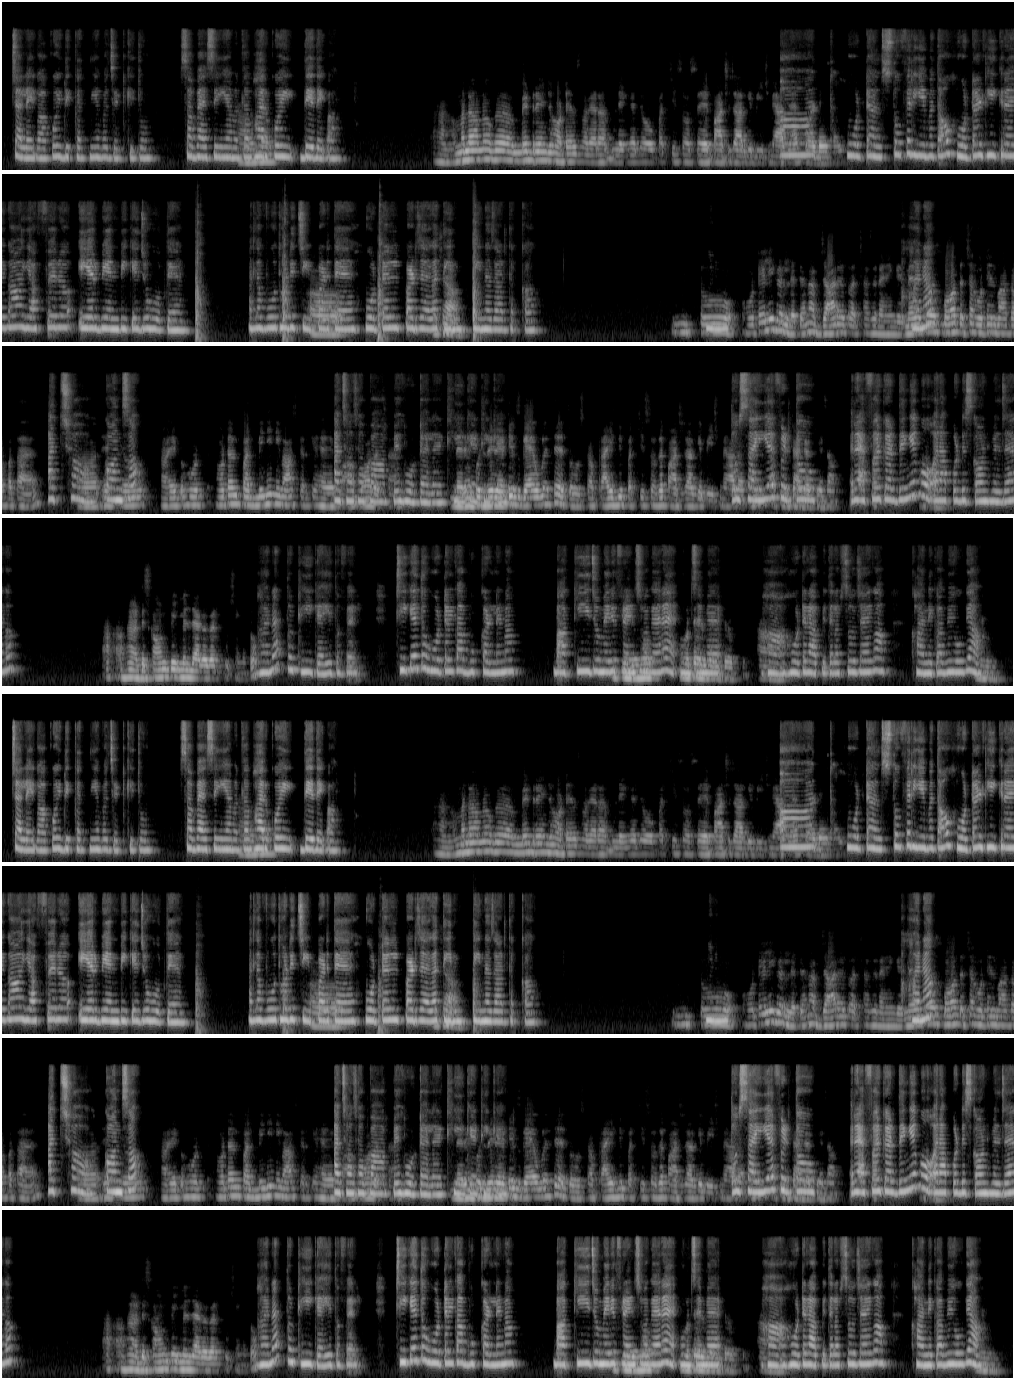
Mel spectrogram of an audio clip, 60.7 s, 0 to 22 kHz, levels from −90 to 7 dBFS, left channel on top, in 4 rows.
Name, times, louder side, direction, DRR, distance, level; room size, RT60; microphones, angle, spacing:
voice 1, 0.2-2.2 2.7-5.1 11.7-12.2 12.7-17.9 18.9-23.2 25.7-26.1 28.8-29.2 31.0-32.4 35.3-37.9 41.3-42.6 43.1-45.7 49.4-50.9 51.2-53.3 53.8-56.3 56.9-58.9 59.2-60.3, right 4 dB, 30° right, 0.4 m, -28 dB
voice 2, 3.5-4.1 6.5-12.6 19.8-20.3 21.6-22.0 25.2-30.9 31.5-32.5 32.7-36.5 37.1-42.8 47.0-49.4 54.7-55.4 55.7-56.5 56.9-57.2 60.1-60.5, left 2 dB, 65° left, 1.0 m, -36 dB
Hammer / Wood, 18.1-18.3 19.4-19.6 20.8-21.1 22.2-22.4, left 6 dB, 80° left, 0.4 m, -38 dB
5.1 x 2.3 x 3.6 m
head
